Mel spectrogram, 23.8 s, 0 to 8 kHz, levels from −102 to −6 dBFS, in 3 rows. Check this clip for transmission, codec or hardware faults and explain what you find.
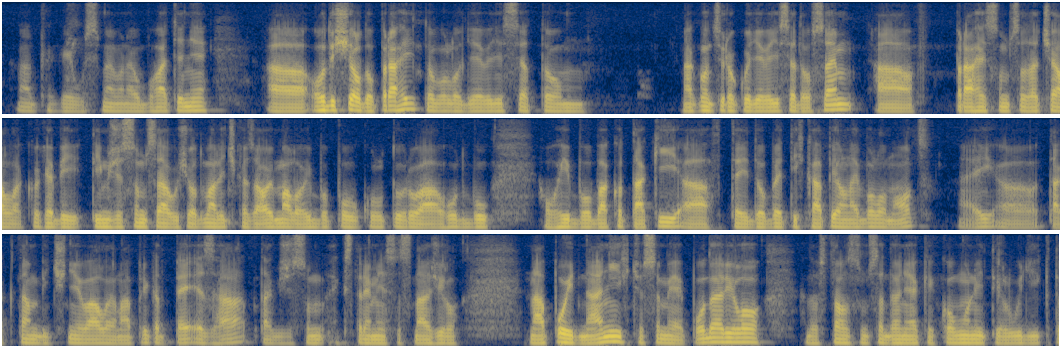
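The speech arrives over a WebRTC call path with G.722, consistent with a 64 kbps setting, and the empty band above 8 kHz is simply that codec's normal ceiling, so there is nothing here to flag as a fault.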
